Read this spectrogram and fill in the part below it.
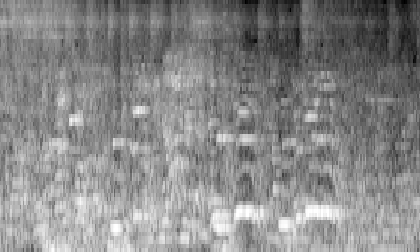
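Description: A crowd of men and women chatter nearby.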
